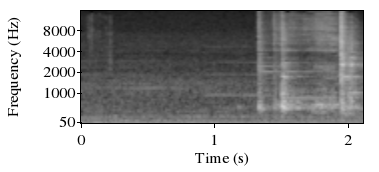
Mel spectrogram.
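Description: Dishes and cutlery clinking, starting about a second and a half in, with a couple of sharp ringing clinks, over a steady low room background.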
